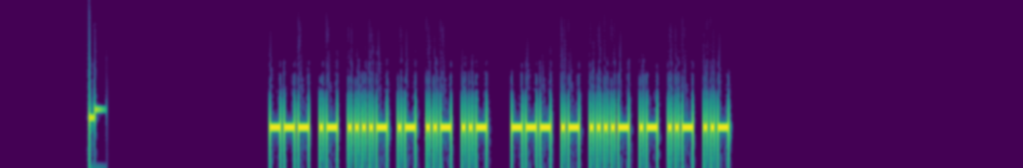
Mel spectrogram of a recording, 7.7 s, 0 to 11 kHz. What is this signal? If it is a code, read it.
Morse code, heard as a keyed tone, about 44 wpm, 700 Hz. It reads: OA4AUU OA4AUU
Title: USA Call Signs Repeated 2x 45wpm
